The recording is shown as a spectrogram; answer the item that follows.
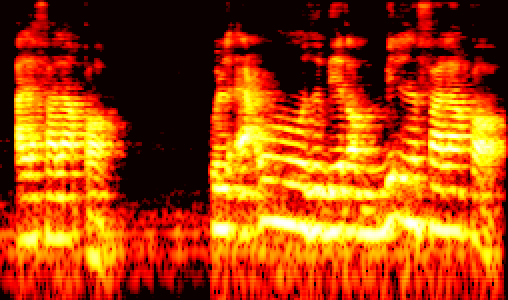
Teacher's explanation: Jadi huruf qaf saat dia waqaf atau berhenti, dia mantul atau qalqalah.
